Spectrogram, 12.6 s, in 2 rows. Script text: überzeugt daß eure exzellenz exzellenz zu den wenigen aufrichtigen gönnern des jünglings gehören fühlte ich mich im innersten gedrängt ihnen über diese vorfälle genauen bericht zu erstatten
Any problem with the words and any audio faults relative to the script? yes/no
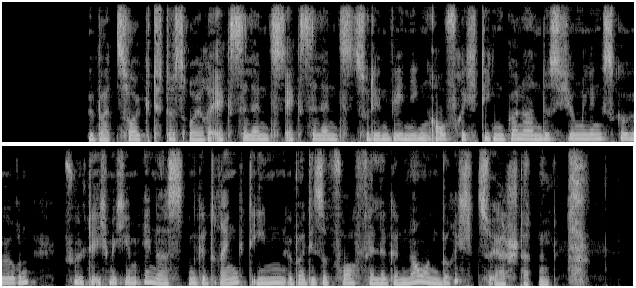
yes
